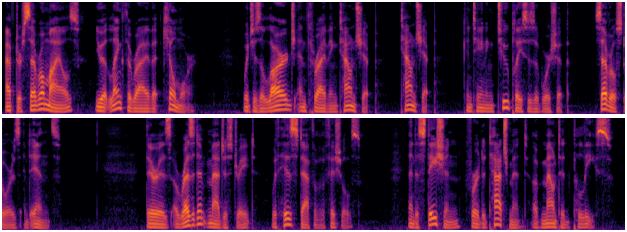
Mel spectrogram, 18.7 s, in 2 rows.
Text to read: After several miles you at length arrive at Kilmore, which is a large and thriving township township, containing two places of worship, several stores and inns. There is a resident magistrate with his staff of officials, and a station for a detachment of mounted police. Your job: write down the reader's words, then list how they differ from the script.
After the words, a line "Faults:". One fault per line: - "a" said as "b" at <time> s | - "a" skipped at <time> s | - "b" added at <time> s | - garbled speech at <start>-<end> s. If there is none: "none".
After several miles you at length arrive at Kilmore, which is a large and thriving township township, containing two places of worship, several stores and inns. There is a resident magistrate with his staff of officials, and a station for a detachment of mounted police.
Faults:
none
